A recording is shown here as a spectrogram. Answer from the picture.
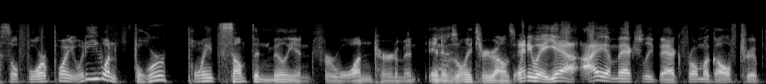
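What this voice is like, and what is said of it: Rougher voice than usual. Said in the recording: “I sound a little rougher than normal, it's because I drank a lot in the last 3 days”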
